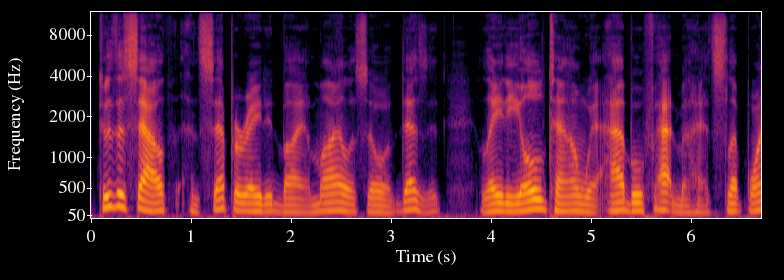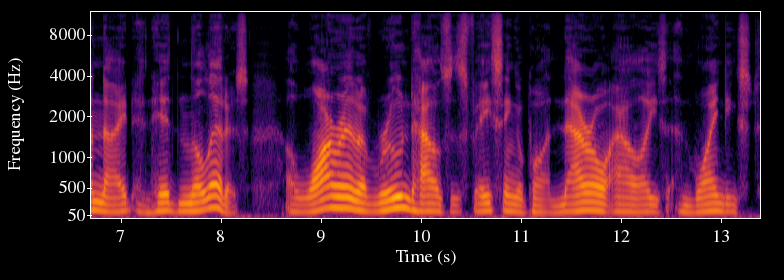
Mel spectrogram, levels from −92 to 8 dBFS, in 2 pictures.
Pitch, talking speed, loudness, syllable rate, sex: 125 Hz, 175 wpm, -19 LUFS, 4.7 syllables/s, male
